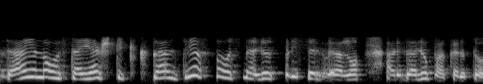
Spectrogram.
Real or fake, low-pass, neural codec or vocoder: fake; 3.6 kHz; autoencoder, 48 kHz, 32 numbers a frame, DAC-VAE, trained on Japanese speech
